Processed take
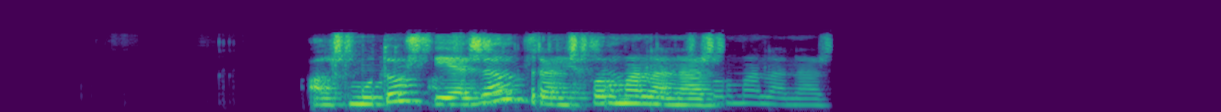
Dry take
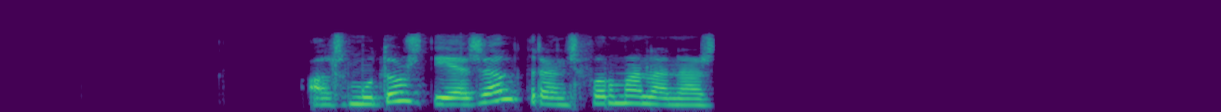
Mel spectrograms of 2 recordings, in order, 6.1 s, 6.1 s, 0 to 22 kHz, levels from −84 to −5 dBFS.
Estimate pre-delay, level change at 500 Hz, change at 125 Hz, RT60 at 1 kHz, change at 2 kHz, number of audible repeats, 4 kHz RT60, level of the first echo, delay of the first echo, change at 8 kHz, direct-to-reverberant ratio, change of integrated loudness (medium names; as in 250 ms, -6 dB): no reverb, +5.0 dB, +8.0 dB, no reverb, +8.5 dB, 2, no reverb, -7.0 dB, 51 ms, no reading, no reverb, +10.5 dB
